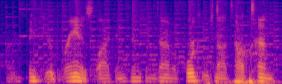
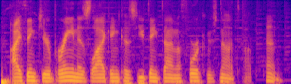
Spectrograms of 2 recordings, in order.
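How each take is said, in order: First: It is said at normal volume. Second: It is said loudly.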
